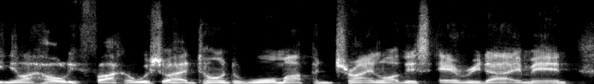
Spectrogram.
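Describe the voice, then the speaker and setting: A man talks at a fairly quick pace with an Australian accent. His tone is bright and sharp, with ordinary pitch variation. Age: 30s. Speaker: podcast host. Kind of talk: casual chat. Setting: video call.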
